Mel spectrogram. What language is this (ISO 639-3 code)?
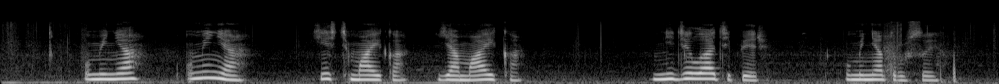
rus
